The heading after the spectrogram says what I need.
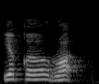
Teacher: را اور حمزہ باریک ہے تو باریک جھٹکا آئے گا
